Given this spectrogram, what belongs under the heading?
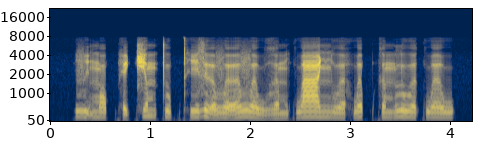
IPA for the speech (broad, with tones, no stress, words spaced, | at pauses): vḭ˧˨mɔ˨˩p̚hḛ˧˨ t͡ɕə˧mt̪u˨˩p̚t̪ʰi˨˦zɨ̰˧˨ə̯ və̰ː˧˥ və˧˩wɣə˨˩m kwaː˧ɲu˨˩ə̯hwə˦˥p̚kə˨˦m lu˧ə̯kwə˧w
